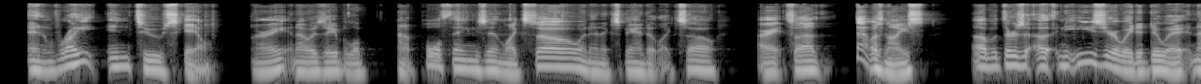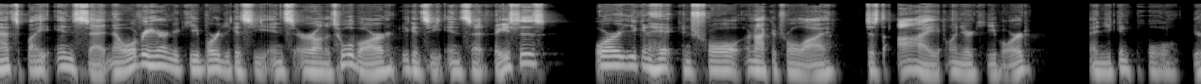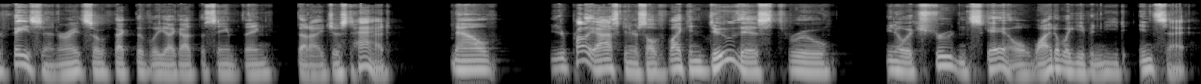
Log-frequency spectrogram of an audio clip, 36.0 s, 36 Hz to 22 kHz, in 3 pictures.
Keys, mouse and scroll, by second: 6.1 click, 6.1 e, 6.6-7.5 middle drag, 7.9 middle click, 10.4 ctrl+z, 11.2 ctrl+z, 20.4-20.9 middle drag, 25.9 click, 25.9 e, 26.4-27.3 middle drag, 28.1 ctrl+z, 28.8 ctrl+z, 29.4-29.9 middle drag, 30.8 middle drag.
